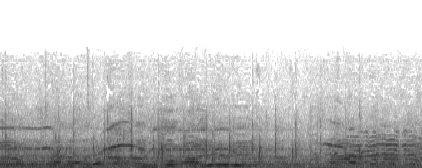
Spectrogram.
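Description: Football players calling and shouting to one another on the pitch in short, separate calls, over a low murmur of a small crowd.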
